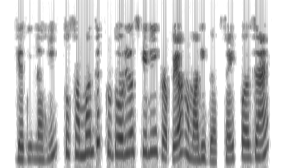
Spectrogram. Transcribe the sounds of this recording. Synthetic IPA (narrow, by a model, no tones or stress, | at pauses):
jɐd̪inɐɦĩt̪osɐ̃mbə̃nd̪ʱɪt̪̚ʈuʈoːɾijəlskelieːkɾɐpjaɦɐmaːɾiʋɛːbsaːɪʈ̚pɐɾd͡ʒaːẽː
